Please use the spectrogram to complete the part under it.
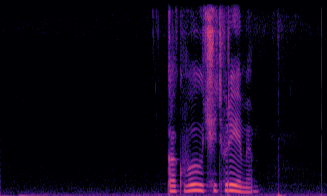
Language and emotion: Russian, neutral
